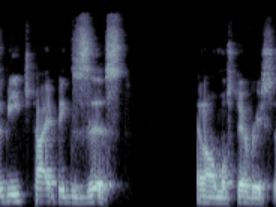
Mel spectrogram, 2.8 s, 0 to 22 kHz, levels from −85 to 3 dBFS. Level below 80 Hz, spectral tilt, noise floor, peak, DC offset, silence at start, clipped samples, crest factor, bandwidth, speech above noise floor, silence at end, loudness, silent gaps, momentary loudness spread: -70 dBFS; -2.5 dB/octave; -73 dBFS; -4 dBFS; under 0.1%; 0 s; under 0.1%; 18 dB; 17 kHz; 53 dB; 0 s; -20 LUFS; none; 5 LU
